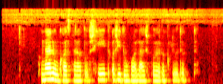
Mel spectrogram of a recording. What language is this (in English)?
Hungarian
